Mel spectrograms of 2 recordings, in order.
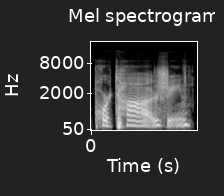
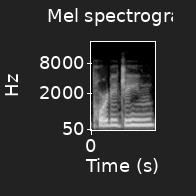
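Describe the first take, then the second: First: It has a Canadian, French-influenced pronunciation. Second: It has a plain non-Canadian, English-style pronunciation.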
